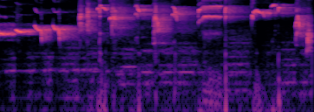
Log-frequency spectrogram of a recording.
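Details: Short stretch of orange-headed thrush song, plontang type, in energetic ngerol style aimed at getting quiet birds singing; high piercing whistled notes stepping upward, then brief chattering flourishes.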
